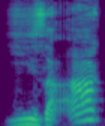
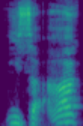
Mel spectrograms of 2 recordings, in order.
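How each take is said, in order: First: The word begins with a y sound. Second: The word begins with a plain vowel. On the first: "You can do the Y sound like ye" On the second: "or just do the E"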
